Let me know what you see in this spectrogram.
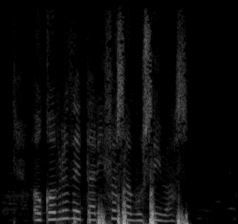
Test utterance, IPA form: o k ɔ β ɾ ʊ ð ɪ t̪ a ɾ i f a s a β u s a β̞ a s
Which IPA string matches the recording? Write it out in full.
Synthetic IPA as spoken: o k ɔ β ɾ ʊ ð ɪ t̪ a ɾ i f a s a β u s i β̞ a s

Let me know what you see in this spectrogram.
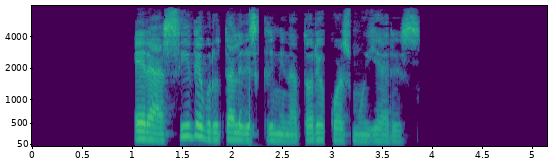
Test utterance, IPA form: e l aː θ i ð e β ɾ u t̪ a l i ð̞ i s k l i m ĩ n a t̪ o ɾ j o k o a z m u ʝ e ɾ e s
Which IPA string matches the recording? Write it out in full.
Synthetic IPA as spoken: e ɾ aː s i ð e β ɾ u t̪ a l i ð̞ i s k ɾ i m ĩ n a t̪ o ɾ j o k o a z m u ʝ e ɾ e s

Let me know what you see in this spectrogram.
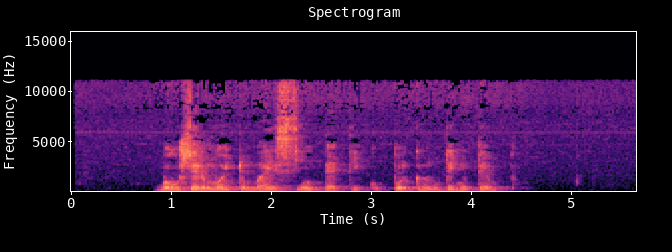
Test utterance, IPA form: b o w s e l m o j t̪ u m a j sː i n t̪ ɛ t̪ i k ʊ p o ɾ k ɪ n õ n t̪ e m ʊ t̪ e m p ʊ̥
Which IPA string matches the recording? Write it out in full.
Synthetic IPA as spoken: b o w s e ɾ m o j t̪ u m a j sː i n t̪ ɛ t̪ i k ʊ p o ɾ k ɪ n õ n t̪ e ɲ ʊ t̪ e m p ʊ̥

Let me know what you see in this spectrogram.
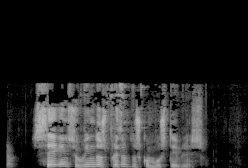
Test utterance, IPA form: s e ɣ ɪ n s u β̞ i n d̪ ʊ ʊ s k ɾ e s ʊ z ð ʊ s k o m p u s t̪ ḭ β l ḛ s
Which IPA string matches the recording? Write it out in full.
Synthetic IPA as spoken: s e ɣ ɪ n s u β̞ i n d̪ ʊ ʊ s p ɾ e θ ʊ z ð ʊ s k o m b u s t̪ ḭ β l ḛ s

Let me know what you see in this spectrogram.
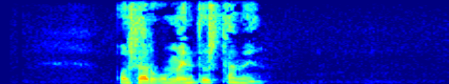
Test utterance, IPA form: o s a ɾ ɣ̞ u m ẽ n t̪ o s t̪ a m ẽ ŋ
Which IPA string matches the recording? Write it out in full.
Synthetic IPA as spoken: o s a ɾ ɣ̞ u m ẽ n t̪ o s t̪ a m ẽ ŋ

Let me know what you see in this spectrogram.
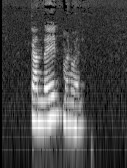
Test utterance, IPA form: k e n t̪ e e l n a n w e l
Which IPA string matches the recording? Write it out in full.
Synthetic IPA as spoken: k a n d̪ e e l m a n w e l

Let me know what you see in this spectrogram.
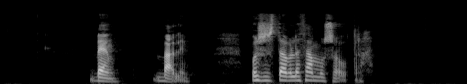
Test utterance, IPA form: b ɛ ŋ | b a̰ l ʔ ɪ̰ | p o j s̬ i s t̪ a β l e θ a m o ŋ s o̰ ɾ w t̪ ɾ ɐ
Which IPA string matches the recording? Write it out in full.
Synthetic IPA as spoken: b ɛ ŋ | b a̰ l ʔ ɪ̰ | p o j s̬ e s t̪ a β l e θ a m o s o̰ w t̪ ɾ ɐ

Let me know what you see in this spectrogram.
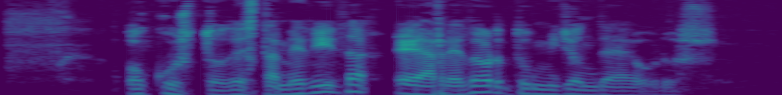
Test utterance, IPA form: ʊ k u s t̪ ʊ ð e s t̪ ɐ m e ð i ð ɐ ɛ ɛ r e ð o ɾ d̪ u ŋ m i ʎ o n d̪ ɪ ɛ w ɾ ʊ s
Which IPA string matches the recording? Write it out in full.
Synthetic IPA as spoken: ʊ k u s t̪ ʊ ð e s t̪ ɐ m e ð i ð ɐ ɛ a r e ð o ɾ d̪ u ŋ m i ʎ o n d̪ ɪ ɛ w ɾ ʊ s

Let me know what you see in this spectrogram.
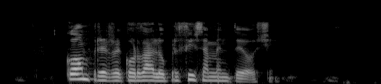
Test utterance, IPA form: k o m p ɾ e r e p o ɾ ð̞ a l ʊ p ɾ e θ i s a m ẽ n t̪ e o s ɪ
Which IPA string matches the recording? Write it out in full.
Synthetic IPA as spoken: k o m p ɾ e r e k o ɾ ð̞ a l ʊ p ɾ e θ i s a m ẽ n t̪ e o ʃ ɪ

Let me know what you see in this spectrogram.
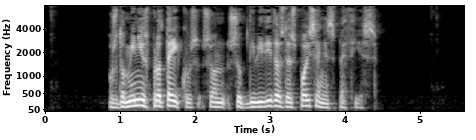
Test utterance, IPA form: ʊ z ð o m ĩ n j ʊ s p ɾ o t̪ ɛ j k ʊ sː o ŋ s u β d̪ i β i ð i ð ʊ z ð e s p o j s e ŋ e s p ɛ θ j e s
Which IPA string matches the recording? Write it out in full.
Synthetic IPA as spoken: ʊ z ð o m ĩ n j ʊ s p ɾ o t̪ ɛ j k ʊ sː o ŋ s u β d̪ i β i ð i ð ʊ z ð e s p o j s e ŋ e s p ɛ θ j e s

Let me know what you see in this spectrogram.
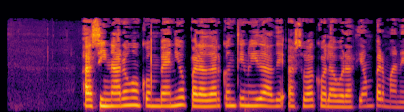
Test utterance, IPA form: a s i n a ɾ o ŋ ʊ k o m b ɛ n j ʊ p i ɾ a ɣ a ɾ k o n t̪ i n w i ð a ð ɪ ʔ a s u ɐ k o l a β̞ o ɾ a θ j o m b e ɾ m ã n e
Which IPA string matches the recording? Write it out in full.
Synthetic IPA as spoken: a s i n a ɾ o ŋ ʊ k o m b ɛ n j ʊ p a ɾ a ð a ɾ k o n t̪ i n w i ð a ð ɪ ʔ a s u ɐ k o l a β̞ o ɾ a θ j o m p e ɾ m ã n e

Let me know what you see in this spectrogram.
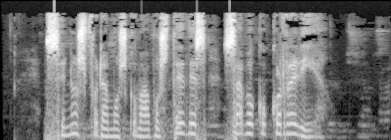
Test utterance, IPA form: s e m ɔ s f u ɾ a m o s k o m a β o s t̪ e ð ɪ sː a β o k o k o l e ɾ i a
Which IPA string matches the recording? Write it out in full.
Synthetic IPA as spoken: s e n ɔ s f o ɾ a m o s k o m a β o s t̪ e ð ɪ sː a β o k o k o r e ɾ i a

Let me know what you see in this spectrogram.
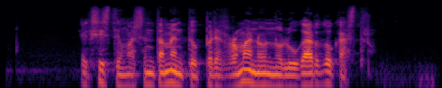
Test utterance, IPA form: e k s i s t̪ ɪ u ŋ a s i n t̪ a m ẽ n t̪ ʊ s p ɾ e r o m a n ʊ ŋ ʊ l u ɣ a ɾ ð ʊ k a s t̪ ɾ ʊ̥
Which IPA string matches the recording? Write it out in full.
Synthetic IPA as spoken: e k s i s t̪ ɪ u ŋ a s e n t̪ a m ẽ n t̪ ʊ p ɾ e r o m a n ʊ n ʊ l u ɣ a ɾ ð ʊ k a s t̪ ɾ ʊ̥

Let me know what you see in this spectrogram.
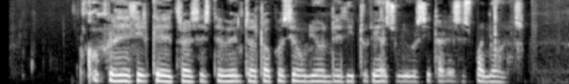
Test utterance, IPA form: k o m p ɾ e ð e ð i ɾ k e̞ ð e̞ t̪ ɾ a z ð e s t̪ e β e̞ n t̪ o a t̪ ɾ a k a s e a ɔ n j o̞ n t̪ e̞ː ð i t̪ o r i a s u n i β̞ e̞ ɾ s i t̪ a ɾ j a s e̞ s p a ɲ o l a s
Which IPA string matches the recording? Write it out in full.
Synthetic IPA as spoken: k o m p ɾ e ð e θ i ɾ k e̞ ð e̞ t̪ ɾ a z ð e s t̪ e β e̞ n t̪ o a t̪ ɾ a p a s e a u n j o̞ n d̪ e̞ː ð i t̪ o ɾ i a s u n i β̞ e̞ ɾ s i t̪ a ɾ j a s e̞ s p a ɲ o l a s

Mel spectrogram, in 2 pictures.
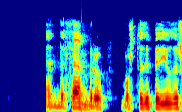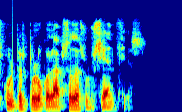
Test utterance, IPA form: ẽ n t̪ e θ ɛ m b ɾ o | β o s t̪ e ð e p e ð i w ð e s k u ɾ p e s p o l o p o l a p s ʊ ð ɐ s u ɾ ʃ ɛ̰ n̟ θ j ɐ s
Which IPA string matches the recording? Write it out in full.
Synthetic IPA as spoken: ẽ n d̪ e θ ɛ m b ɾ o | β o s t̪ e ð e p e ð i w ð e s k u l p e s p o l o k o l a p s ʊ ð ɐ s u ɾ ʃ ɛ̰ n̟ θ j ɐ s

